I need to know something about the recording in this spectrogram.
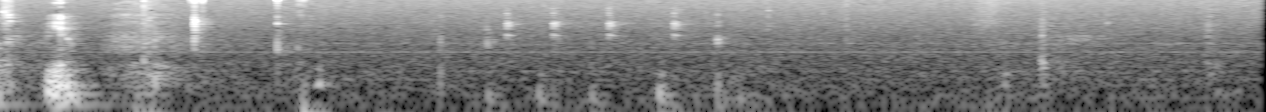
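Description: Faint, scattered small clicks and ticks with a soft low thump about a second and a half in: handling noise from hands shifting on a wooden table beside the phones, over quiet room tone.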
